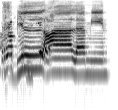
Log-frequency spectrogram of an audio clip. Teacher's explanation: Bil bersih. Bersih dari ain.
